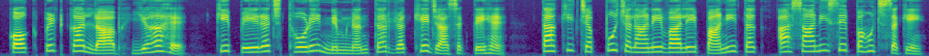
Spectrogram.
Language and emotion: Hindi, neutral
